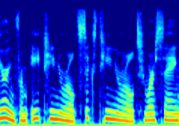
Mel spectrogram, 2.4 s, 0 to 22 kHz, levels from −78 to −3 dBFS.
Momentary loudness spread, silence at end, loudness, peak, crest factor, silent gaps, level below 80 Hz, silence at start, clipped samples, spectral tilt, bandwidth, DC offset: 5 LU; 0 s; -26 LUFS; -14 dBFS; 12 dB; none; -52 dBFS; 0 s; under 0.1%; -6.5 dB/octave; 16 kHz; 2%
